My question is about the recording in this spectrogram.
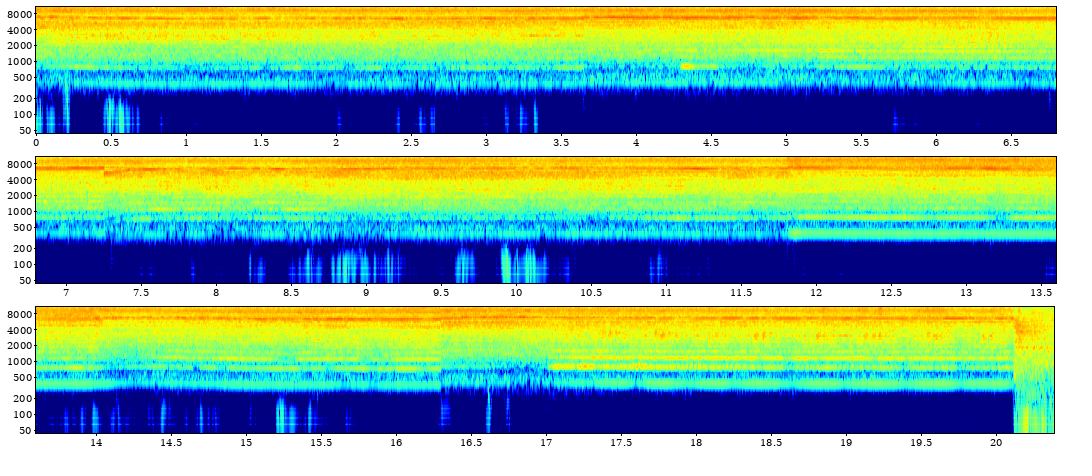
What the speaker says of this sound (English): We'll get the sander going and start sanding this body.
